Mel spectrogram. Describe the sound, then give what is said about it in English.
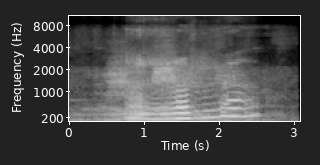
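A motorbike passes, its engine note climbing in pitch as it revs, swelling to a peak and then dropping away after a couple of seconds. No one speaks. “That was just a, sorry, there's a motorbike.”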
